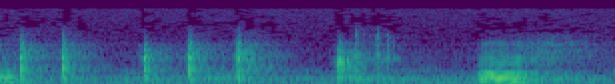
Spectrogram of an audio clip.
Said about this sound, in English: But what were you doing with the hammer and nail? What do you mean, what was I doing? All artists do that when they finish painting the canvas. Tacking it onto a wooden frame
